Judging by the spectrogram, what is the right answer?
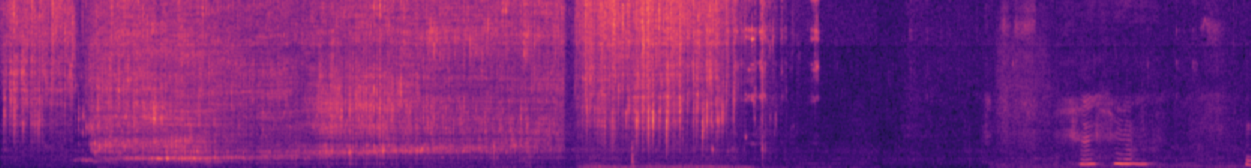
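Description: Water pours and splashes into a glass at home, a steady liquid rush with drips and small clinks, followed by quieter handling sounds and a short burst of voices near the end.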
